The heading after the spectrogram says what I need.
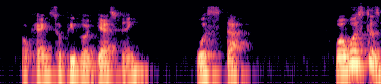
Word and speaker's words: Worcester: You are correcting my pronunciation on Worcester. Oh, that's right, Worcester.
